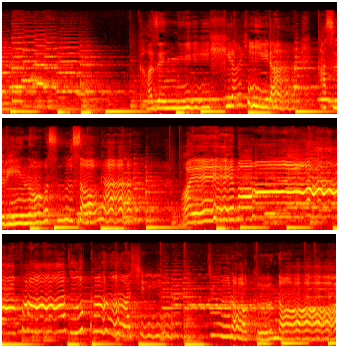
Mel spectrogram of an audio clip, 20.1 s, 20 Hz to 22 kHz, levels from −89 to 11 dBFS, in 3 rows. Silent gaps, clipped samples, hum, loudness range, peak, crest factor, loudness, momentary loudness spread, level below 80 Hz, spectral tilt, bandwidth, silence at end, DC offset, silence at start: none; under 0.1%; none; 8 LU; -4 dBFS; 14 dB; -17 LUFS; 11 LU; -42 dBFS; -5 dB/octave; 16 kHz; 0 s; under 0.1%; 0 s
